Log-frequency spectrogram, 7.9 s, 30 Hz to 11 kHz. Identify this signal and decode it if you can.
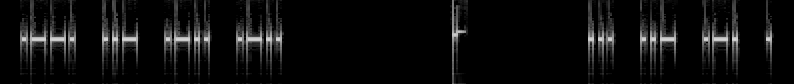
Morse code, heard as a keyed tone, about 25 wpm, spaced as for 18 wpm, 700 Hz. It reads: PULL SURE
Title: 2x Character Spacing - Top 500 Words - 25wpm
